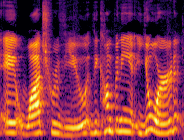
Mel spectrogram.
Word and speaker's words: Jord: here today with a watch review the company yourd it's spelled J o Rd but it is brown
